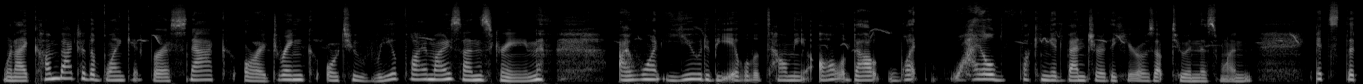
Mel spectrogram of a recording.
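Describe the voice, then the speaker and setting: A woman playing a feisty, affectionate magical girlfriend in an ASMR roleplay, talking casually and often dropping to a breathy murmur. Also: medium pitch, unhurried, darkish tone. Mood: playful, animated. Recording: clear background noise with birdsong. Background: birdsong and outdoor ambience.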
